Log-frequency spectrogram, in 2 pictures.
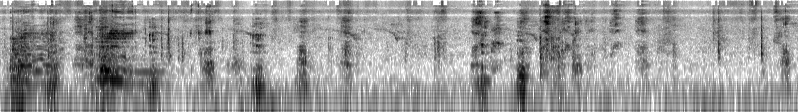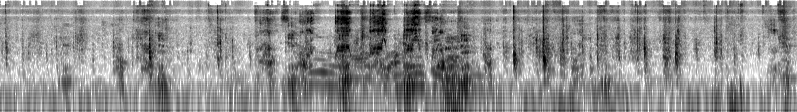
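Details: Pigs on a village farm during the morning feeding and pen cleaning routine, giving short scattered grunts and snorts among clattering bursts of farm work noise.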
